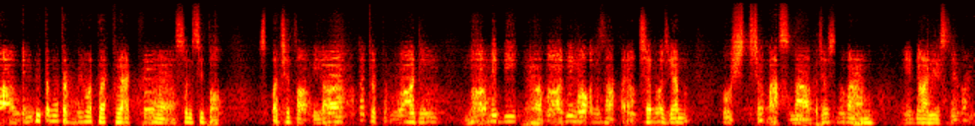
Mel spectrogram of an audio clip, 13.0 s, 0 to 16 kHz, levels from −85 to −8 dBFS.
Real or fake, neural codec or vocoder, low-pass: fake; codec, 44.1 kHz, 0.9 kbps, DAC; 14.4 kHz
